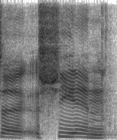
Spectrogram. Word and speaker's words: Shein: And she wants this Shein, which apparently is how it's pronounced, company to be floated on the London stock market, Chinese fashion company.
